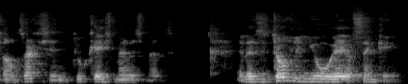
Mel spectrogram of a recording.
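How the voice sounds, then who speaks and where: A man with a fairly high pitch speaks at a fairly quick pace. His voice is somewhat breathy, with lively intonation. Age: 80s+. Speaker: software company founder. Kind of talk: interview. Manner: fast.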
